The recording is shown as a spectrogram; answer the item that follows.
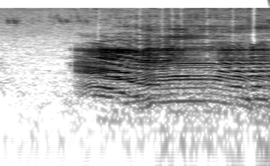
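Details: Red deer stag in the rut, heard in woodland toward nightfall during a hunt without a kill; a single loud, coarse roar starts abruptly and holds steady.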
